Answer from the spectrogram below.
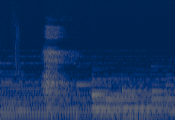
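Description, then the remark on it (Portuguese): A person yawns: a breathy intake swells, then a drawn-out voiced groan that slowly trails off, with no talking around it. “E aí, no momento que vier esses pensamentos, você começa assim: boceja.”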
